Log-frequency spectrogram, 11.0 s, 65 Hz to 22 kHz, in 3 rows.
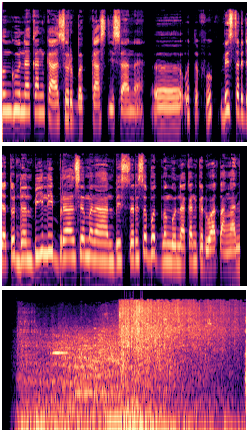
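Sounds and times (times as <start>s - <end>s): heavy rumbling crash boom: 7.5s - 11.0s.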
